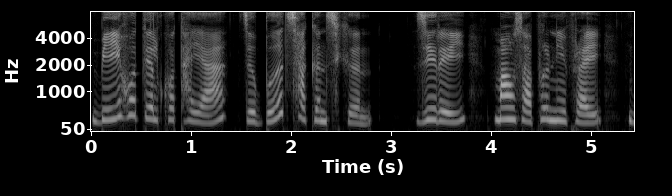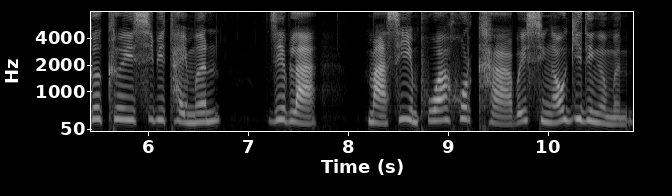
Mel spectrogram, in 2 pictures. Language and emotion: Bodo, happy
